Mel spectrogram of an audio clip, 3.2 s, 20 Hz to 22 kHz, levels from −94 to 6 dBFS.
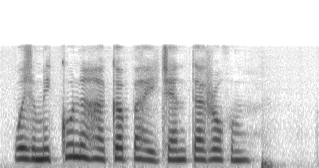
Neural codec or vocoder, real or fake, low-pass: codec, 16 kHz, 0.8 kbps, ZipCodec; fake; 7.2 kHz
